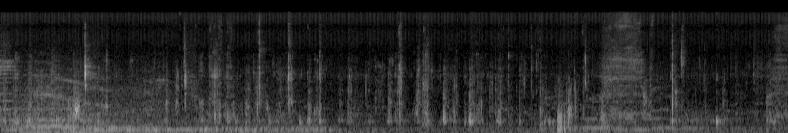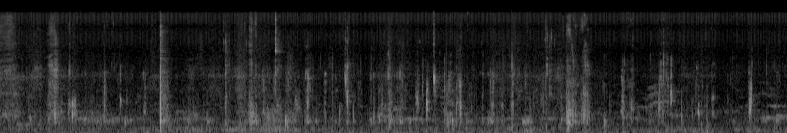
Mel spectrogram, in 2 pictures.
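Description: Close-miked eating sounds: a man chewing mouthfuls of mutton curry and rice eaten by hand, with many short wet clicks and smacks of the mouth. Near the start, fingers mix rice and curry on a steel plate.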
